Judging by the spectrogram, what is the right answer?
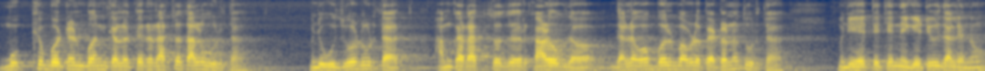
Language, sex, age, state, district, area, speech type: Goan Konkani, male, 60+, Goa, Bardez, rural, spontaneous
